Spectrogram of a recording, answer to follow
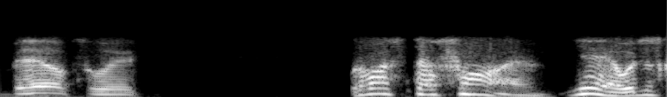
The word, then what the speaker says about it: Stephen: So your name is Stephen, but it looks like it's pronounced Stefan.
